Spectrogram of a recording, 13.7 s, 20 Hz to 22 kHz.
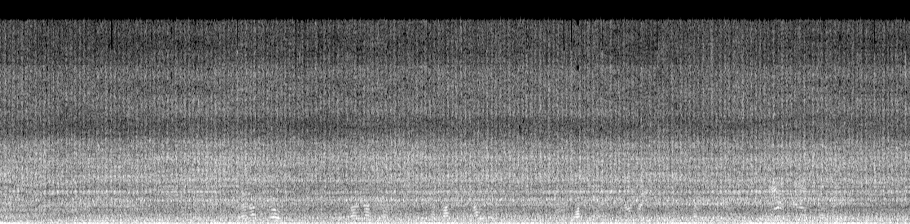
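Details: Komatsu PC200-8 excavator after engine overhaul: even steady diesel idle with smooth low rumble and regular firing, no knocks or misses; sounds healthy.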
